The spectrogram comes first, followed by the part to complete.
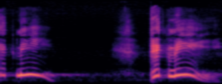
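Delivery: tiny, very high, slow, drawn-out sing-song voice. Describing supermarket sensors that call out to shoppers: little high voice. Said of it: "a little like high voice that says".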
